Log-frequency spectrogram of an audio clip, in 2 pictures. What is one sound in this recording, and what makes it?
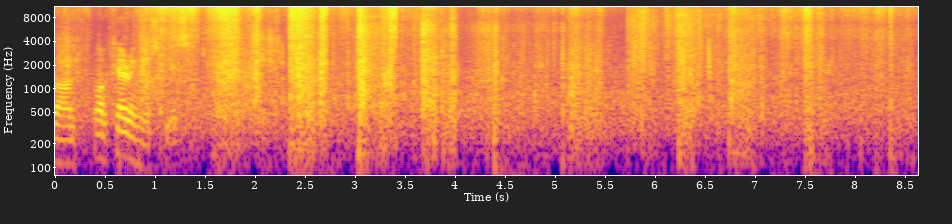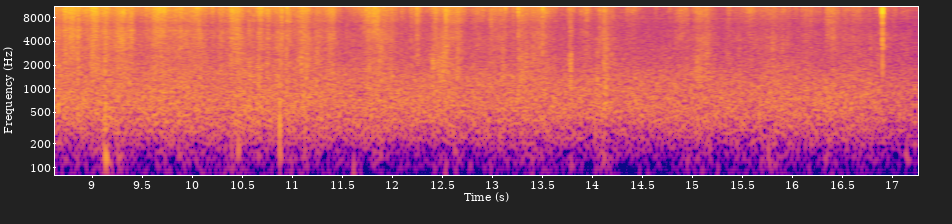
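Footsteps crunch through snow and brush, fading into the distance.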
